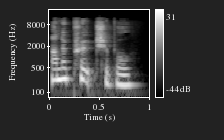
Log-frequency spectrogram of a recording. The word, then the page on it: unapproachable: British English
